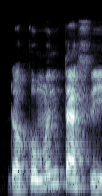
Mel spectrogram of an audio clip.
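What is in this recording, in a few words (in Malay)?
"dokumentasi", Malay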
